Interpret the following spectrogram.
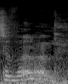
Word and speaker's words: Severn: How do you mispronounce Severn?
